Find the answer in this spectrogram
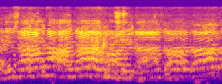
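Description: A group of women singing a Nepali deuda song together, unaccompanied. The voices come in at the start and swell to full strength within the first second.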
